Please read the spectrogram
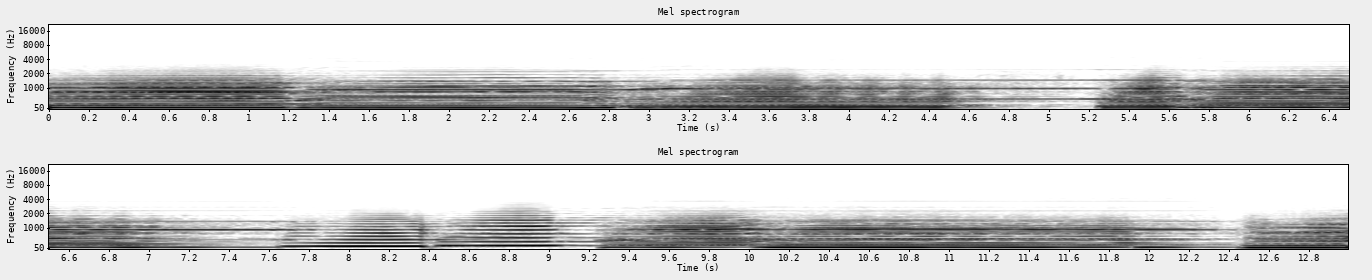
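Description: Multitracked trombone choir playing slow, sustained chords in close harmony over a deep bass note, the chords changing every second or two.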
